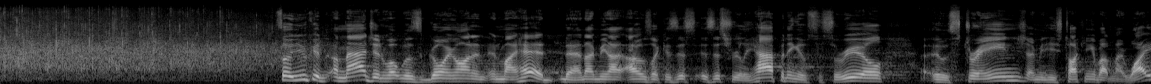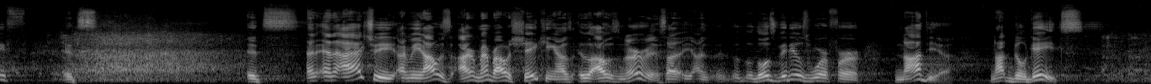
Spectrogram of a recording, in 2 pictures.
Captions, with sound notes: - So, you could imagine what was going on in my head then, I mean I was like, is this really happening? It was surreal. It was strange, I mean, he's talking about my wife. (audience laughing) And I actually, I mean I remember I was shaking, I was nervous. Those videos were for Nadia, not Bill Gates.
